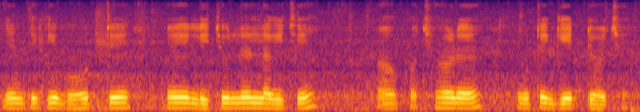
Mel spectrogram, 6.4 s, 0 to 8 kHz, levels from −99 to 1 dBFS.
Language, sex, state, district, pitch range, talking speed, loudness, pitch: Odia, male, Odisha, Sambalpur, 120-135 Hz, 105 wpm, -13 LUFS, 130 Hz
